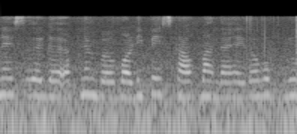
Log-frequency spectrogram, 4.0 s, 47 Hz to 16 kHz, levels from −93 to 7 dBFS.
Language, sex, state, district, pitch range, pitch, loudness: Hindi, female, Bihar, West Champaran, 230-255 Hz, 240 Hz, -20 LUFS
